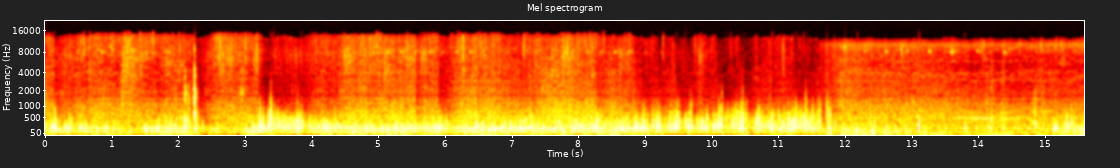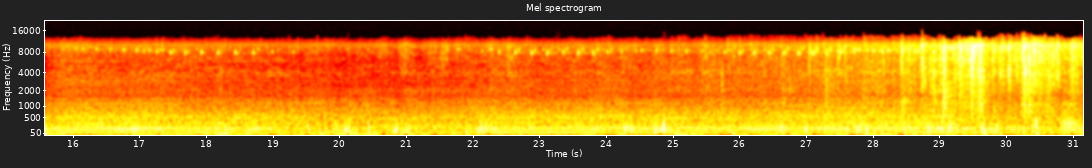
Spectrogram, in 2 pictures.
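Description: Wind buffeting a camera microphone mounted on the roof of a moving pickup truck, over the low rumble of the truck running. The gusty noise is heavier for about the first twelve seconds, then eases to a lower, steadier rumble.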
